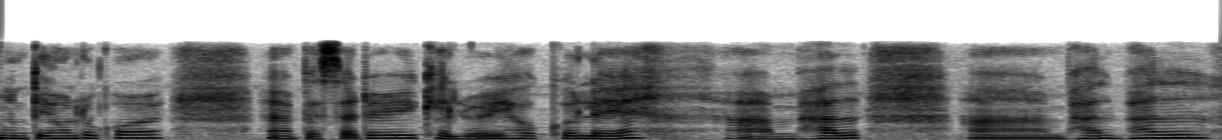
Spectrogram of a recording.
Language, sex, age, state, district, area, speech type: Assamese, female, 45-60, Assam, Dibrugarh, rural, spontaneous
